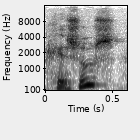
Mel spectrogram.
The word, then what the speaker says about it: Jesús: My first name is Jesus, with an accent on the U, Jesus, and last name is Seade, Seade.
